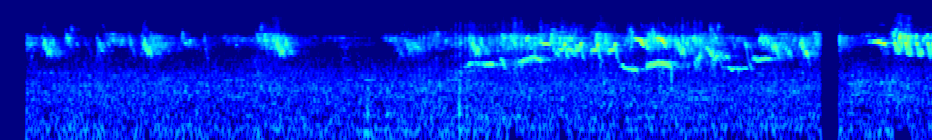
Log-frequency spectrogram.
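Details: A common redstart sings at dawn on a Monday in Oksywie: short, high twittering phrases with a few lower, sliding whistles, repeated quickly against a busy background of other small birds.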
